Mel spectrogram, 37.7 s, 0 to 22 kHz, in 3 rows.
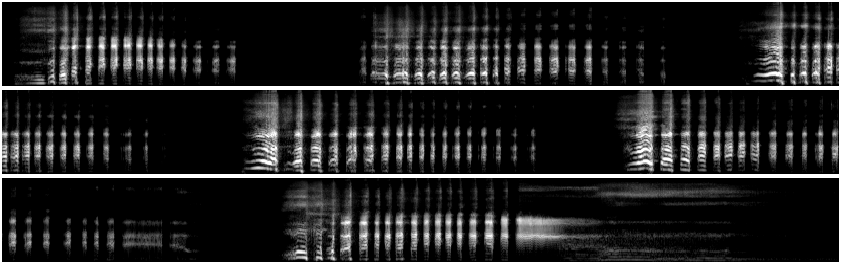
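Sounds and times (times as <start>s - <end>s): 
beast man laughing: 0.5s - 3.5s, 5.4s - 10.0s, 11.4s - 14.8s, 16.3s - 20.6s, 22.0s - 28.0s, 29.4s - 33.9s.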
